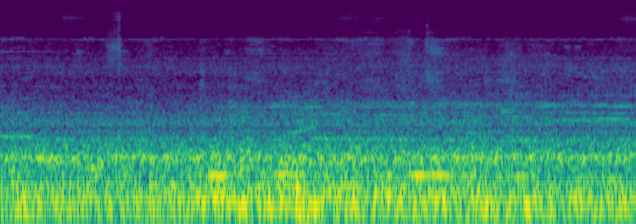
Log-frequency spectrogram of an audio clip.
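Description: Steady running rumble of an electric suburban train, heard from inside the carriage while it moves along the line, with faint steady tones above the rumble.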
